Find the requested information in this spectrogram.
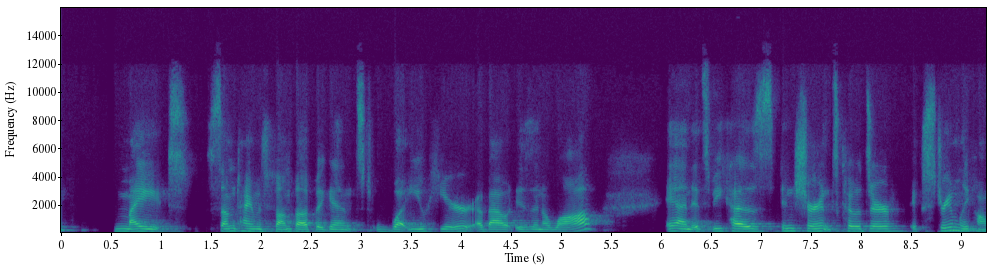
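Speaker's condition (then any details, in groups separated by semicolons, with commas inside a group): No condition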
